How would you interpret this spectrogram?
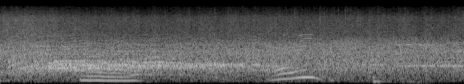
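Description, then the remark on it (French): An audience breaks into steady, loud applause to vote in favour of a bill on menstrual leave, filling the whole stretch, with a few voices calling out faintly beneath the clapping. “Et là, par applaudissement, qui est pour?”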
